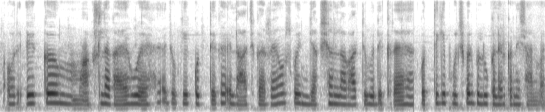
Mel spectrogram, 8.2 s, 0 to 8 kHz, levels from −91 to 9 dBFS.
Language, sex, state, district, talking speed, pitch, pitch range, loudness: Hindi, female, Bihar, Darbhanga, 225 wpm, 230 Hz, 180-245 Hz, -22 LUFS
